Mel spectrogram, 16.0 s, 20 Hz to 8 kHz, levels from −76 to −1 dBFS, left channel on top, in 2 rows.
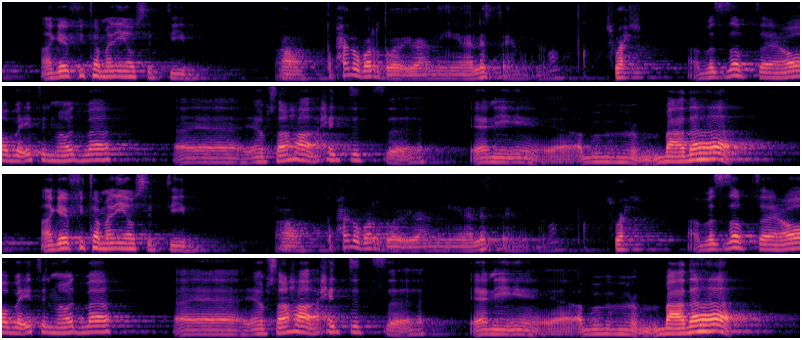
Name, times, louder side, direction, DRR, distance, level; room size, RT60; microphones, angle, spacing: voice 1, 0.4-2.0 2.7-3.0 6.9-9.1 9.7-12.2 12.7-15.3, right 3 dB, 20° right, 13 dB, 0.6 m, -28 dB
voice 2, 2.8-5.6 6.1-6.4, left 2 dB, 45° left, 12 dB, 1.1 m, -34 dB
25.5 x 16.5 x 7.1 m, 1.4 s
head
